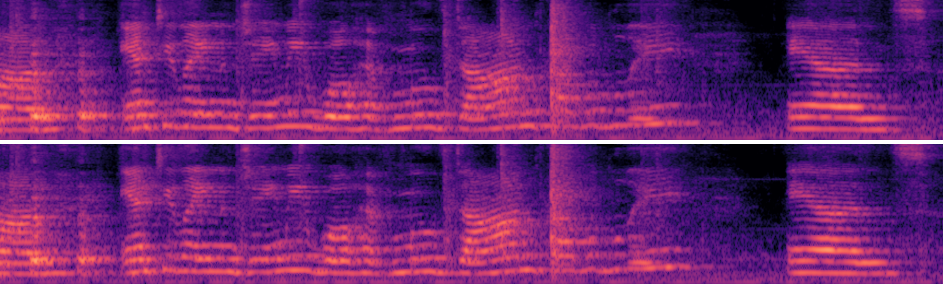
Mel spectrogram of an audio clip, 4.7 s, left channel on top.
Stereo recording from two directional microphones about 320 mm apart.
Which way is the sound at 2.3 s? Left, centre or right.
Centre.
